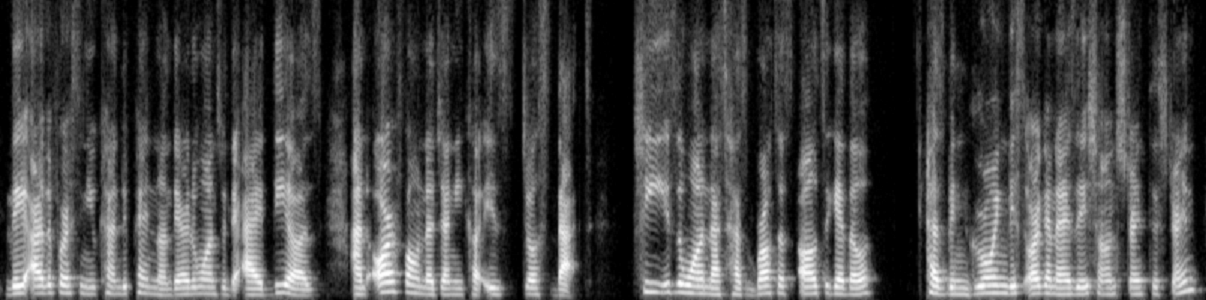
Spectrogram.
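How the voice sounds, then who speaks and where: A Jamaican woman hosting a live online event in an upbeat, welcoming way. Her voice sits at an ordinary middle pitch for a woman. She moves easily through greetings and introductions. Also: a bit bright. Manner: upbeat, welcoming roll call of viewers. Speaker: conference host.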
